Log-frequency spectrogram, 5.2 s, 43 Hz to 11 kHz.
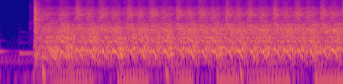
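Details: Mazda MX-5 after 12-13 years in a barn, engine first turned over to confirm not seized, oil low: starter cranks briefly, then it catches and settles into a steady even idle, no knocks; normal start.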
